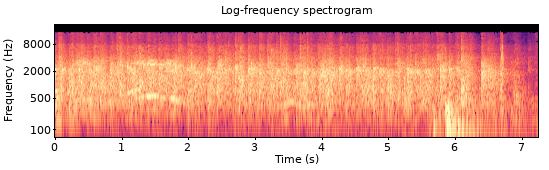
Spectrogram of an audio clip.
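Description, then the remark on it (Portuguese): A church audience applauds in praise of the Lord, a steady, dense, crackling wash of many hands clapping at once. It holds strong for several seconds before thinning out at the end, with a few voices mixed in. “E eu agradeço a oportunidade e as palmas que louvam ao Senhor.”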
